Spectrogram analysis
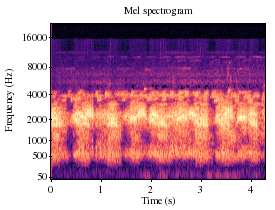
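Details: Large gathering of yellow frogs calling together in flooded village fields during the monsoon; continuous overlapping nasal croaks swell and dip in rough pulses roughly twice a second, with faint low rumbles beneath.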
